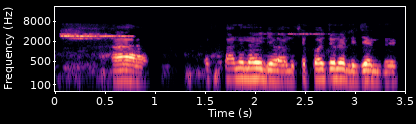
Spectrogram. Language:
Gujarati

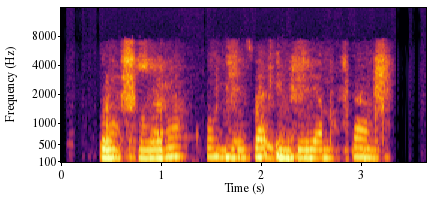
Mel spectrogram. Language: Kinyarwanda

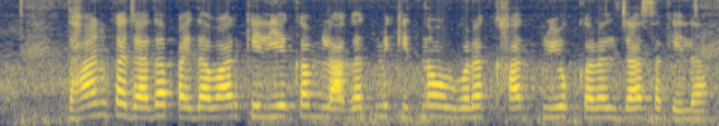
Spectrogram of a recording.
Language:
Bhojpuri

